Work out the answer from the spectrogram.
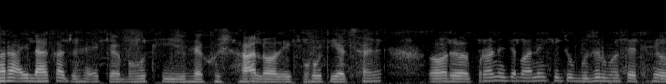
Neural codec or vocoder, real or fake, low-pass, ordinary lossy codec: codec, 16 kHz in and 24 kHz out, 2.2 kbps, FireRedTTS-2 codec; fake; 5.4 kHz; none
